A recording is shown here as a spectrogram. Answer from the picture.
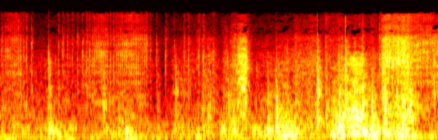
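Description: Wind and water noise on an open boat, with scattered knocks from handling and a brief muffled voice near the end.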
